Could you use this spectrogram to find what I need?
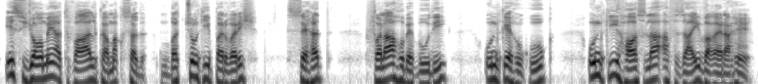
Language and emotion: Urdu, neutral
